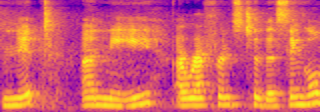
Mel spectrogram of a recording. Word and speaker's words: Nittany: looms over State College the origin of the name Nittany is derived from the Native American words Loosely pronounced knit a knee a reference to the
